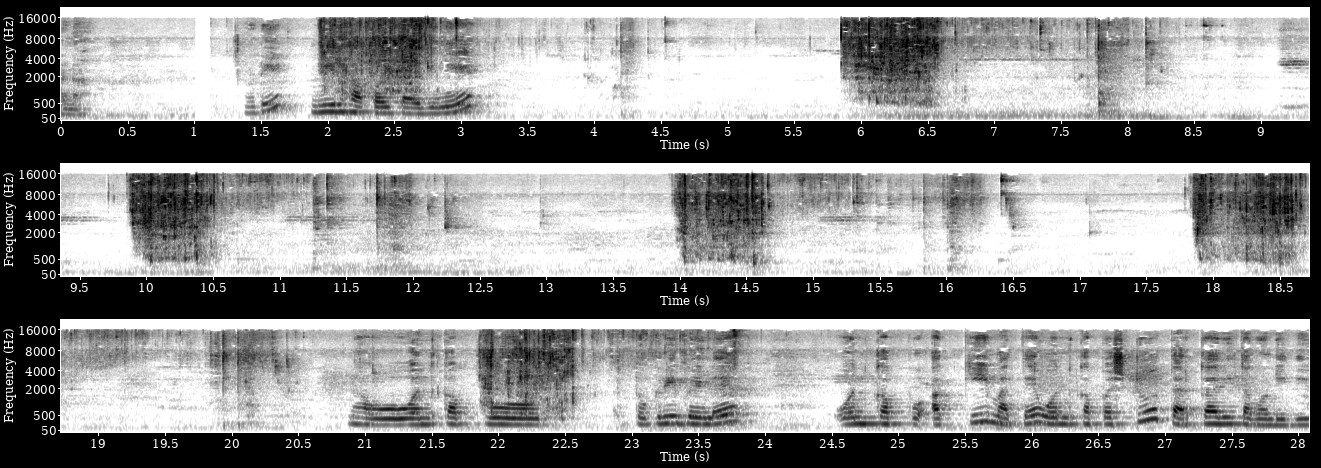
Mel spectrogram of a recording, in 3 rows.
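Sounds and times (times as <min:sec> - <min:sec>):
water pouring into pot: 0:01.9 - 0:03.2, 0:05.8 - 0:06.9, 0:09.8 - 0:10.8, 0:13.9 - 0:14.9, 0:17.8 - 0:19.2, 0:21.8 - 0:23.0.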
